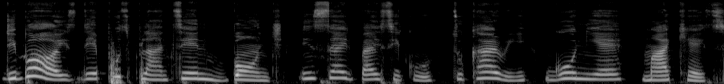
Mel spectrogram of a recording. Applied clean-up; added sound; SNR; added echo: none; none; none; none.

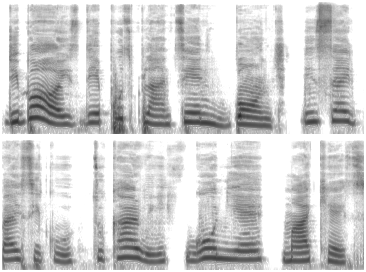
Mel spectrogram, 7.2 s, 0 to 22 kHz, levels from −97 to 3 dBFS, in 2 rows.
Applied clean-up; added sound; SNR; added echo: neural mask model Resemble Enhance denoiser.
